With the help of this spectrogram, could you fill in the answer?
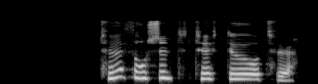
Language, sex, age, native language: Icelandic, female, 40-49, Icelandic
